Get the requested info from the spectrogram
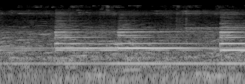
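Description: Temple bell struck twice, about half a second in and again just after a second, each strike ringing on with a steady tone.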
